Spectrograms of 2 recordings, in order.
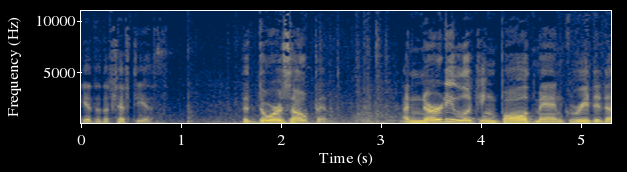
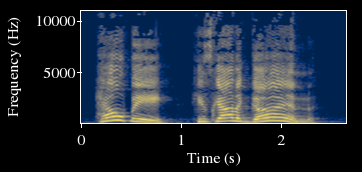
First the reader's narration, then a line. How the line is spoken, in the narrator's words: Our hostage yelled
